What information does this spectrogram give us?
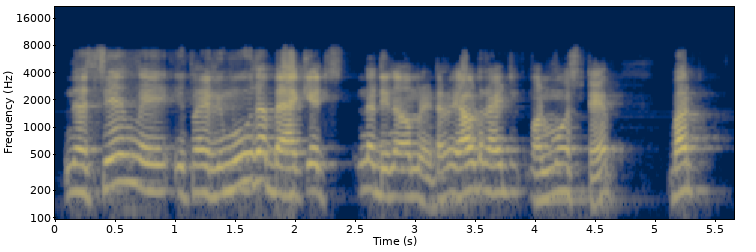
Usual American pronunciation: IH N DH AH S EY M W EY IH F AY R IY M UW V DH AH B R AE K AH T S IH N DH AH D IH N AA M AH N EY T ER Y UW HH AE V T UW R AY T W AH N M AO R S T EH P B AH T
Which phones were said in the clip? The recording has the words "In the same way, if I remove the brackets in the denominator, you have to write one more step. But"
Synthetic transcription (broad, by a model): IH N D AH S EY M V EY IH F AY R IY M UW V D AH B AE K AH T S IH N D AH D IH N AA M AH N EY T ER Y HH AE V T UW R AY T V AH N M AO R S T EH P B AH T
